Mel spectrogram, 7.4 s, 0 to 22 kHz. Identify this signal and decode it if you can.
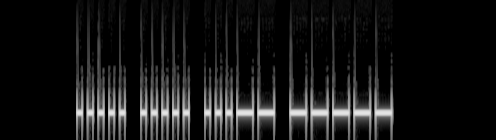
Morse code, heard as a keyed tone, about 15 wpm, 700 Hz. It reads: 5530
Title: Numbers - 4-Digit 15wpm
